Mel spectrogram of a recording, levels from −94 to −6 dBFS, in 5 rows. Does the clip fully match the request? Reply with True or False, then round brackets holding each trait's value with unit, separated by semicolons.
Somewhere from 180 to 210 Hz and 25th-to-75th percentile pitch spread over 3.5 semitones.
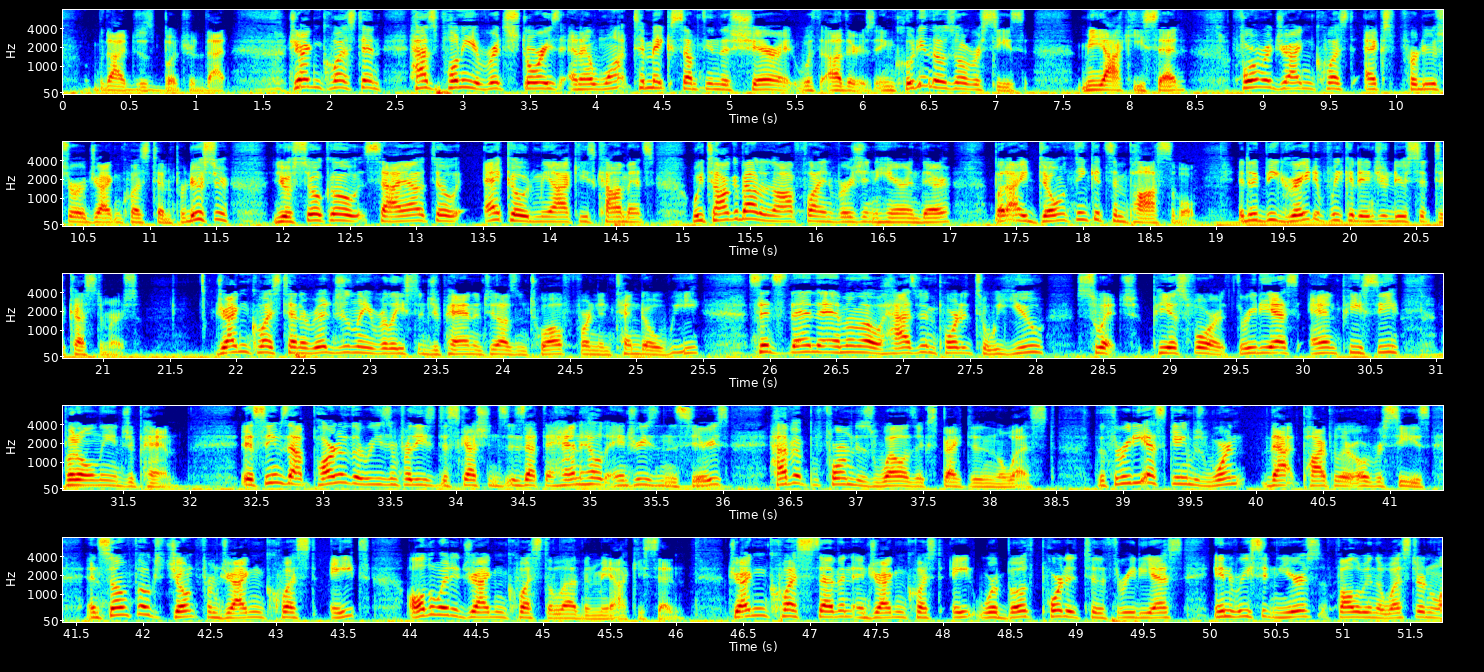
True (185 Hz; 4.4 semitones)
